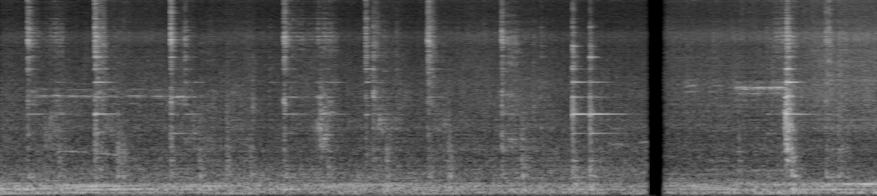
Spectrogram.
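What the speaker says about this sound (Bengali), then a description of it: "সবগুলো উপকরণ একসাথে মিশিয়ে নিয়ে ভালোভাবে কষে নিতে হবে" Prawns and pointed gourd sautéing with spices in a pan, a steady sizzle broken by repeated scraping stirs and occasional clinks of a utensil against the pan, close and continuous with a brief gap near the end.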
